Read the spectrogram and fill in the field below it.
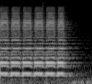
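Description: A PIA horn on a Bristol ATR160 motorcycle honks in rapid mode, five or six quick, evenly pulsed bright toots in under a second before cutting off, loud and close.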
